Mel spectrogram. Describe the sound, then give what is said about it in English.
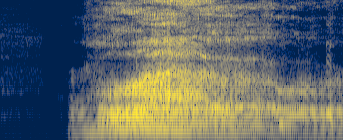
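A person voices a long, low, rumbling growl in imitation of a bear, starting abruptly after a brief silence and sustained loudly for about two seconds, with no words. “Kids, this is my best growl. I'm a lion, so I roar. But I'm going to try.”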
